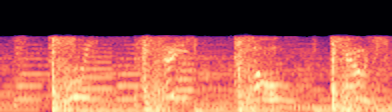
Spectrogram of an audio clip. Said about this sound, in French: Mais qu'est-ce que tu fais? Ben, je tape avec mon marteau.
